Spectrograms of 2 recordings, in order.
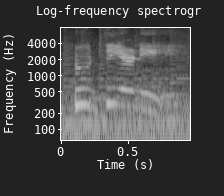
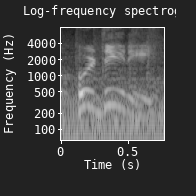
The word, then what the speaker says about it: Houdini: Uh, first of all, it's pronounced Houdini. No, Hordini. It's Why are you both saying it with an R?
